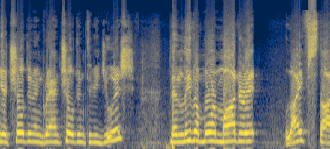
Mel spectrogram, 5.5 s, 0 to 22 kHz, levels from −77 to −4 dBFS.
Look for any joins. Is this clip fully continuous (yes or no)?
yes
